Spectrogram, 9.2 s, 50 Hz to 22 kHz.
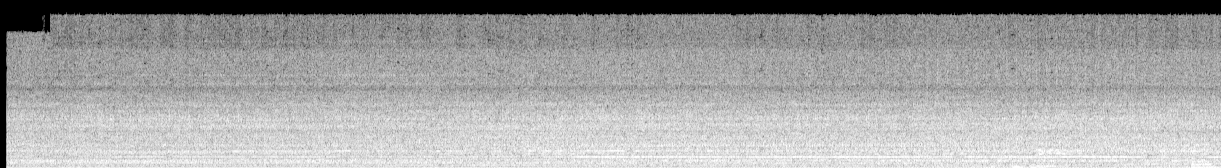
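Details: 2012 Volvo S60 T6 3.0L with 87,000 km at cold idle: an occasional loud, sharp click like a tap on hard plastic, apparently from the top or back of the engine; it stops once warm, and the dealer can't find the source.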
